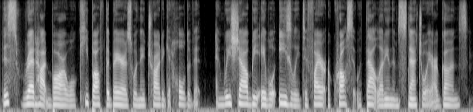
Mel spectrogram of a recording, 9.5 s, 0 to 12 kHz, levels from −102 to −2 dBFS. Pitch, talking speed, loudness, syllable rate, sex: 155 Hz, 215 wpm, -20 LUFS, 4.7 syllables/s, female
